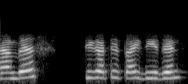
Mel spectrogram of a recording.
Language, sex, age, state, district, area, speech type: Bengali, female, 60+, West Bengal, Cooch Behar, rural, conversation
